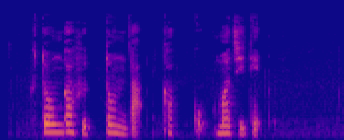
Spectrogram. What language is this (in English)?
Japanese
